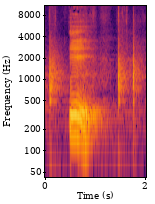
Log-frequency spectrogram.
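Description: Chalk writing on a blackboard: a few sharp taps and scrapes as letters are chalked, one right at the start and two about a second and a half in.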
